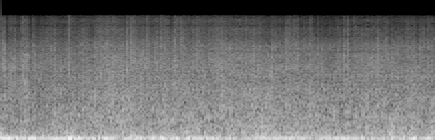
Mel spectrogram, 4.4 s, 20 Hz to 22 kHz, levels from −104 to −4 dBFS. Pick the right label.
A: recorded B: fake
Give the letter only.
B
